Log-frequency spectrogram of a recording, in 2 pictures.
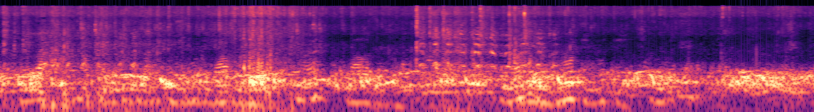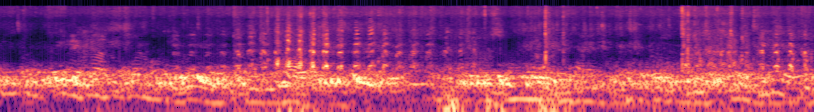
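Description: Pigeons coo in low, throaty bursts close by.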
